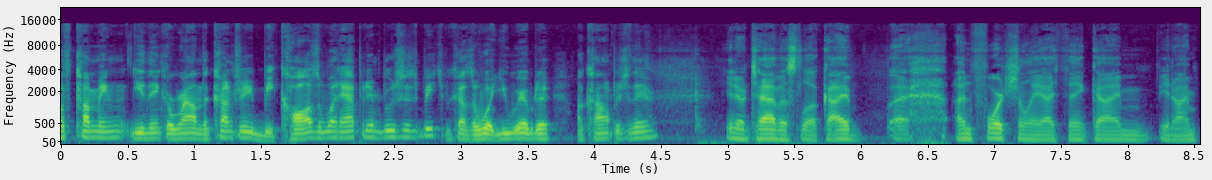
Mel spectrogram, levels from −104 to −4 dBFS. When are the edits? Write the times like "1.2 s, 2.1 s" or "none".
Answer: none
